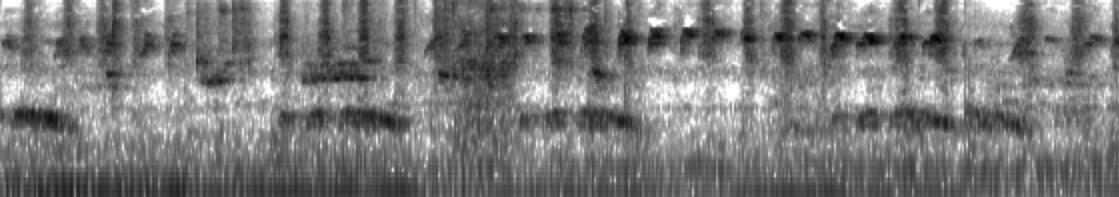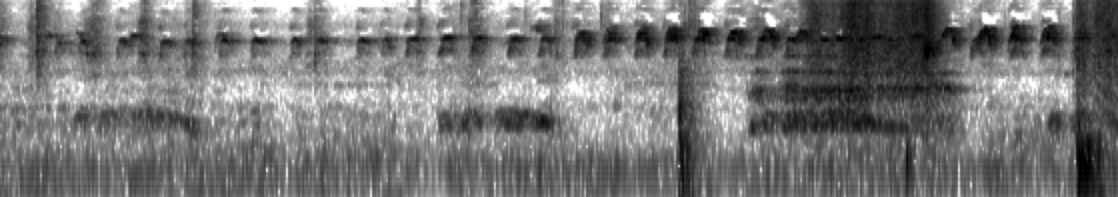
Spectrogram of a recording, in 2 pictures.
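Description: Birds calling: a short low call repeated about every one and a half seconds, over fast high chirping. A brief hiss comes near the end, followed by a sharp knock.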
